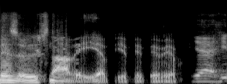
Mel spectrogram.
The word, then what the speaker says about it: Usnavi: Instead of U.S., it's us, and then instead of nay, it's na. So I mean, he's close, but Usnavi.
